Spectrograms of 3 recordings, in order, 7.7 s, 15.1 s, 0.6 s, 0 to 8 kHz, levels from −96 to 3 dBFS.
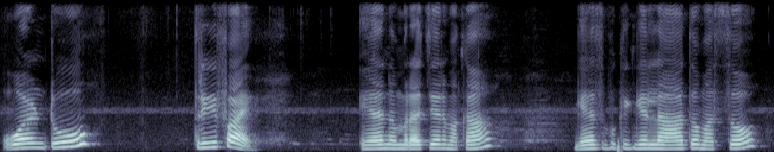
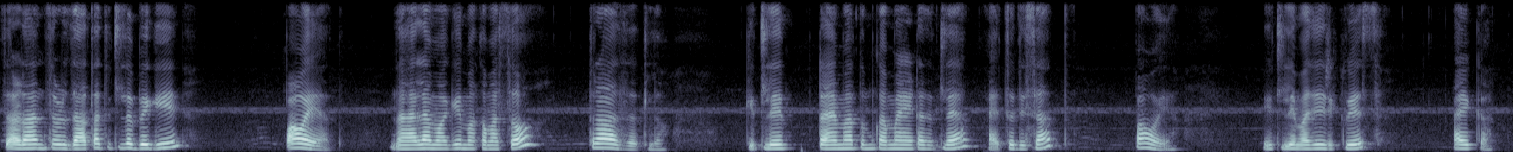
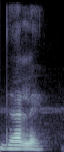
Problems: constant background noise, background conversations at intervals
